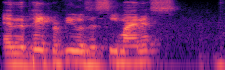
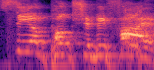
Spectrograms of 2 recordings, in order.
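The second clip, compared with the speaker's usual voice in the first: loud, slow, infuriated, fuming voice at higher pitch; 8 semitones higher, 6 dB louder than usual. Reacting to a wrestling match: Wade Barrett voice. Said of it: "that's my Wade Barrett boy".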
